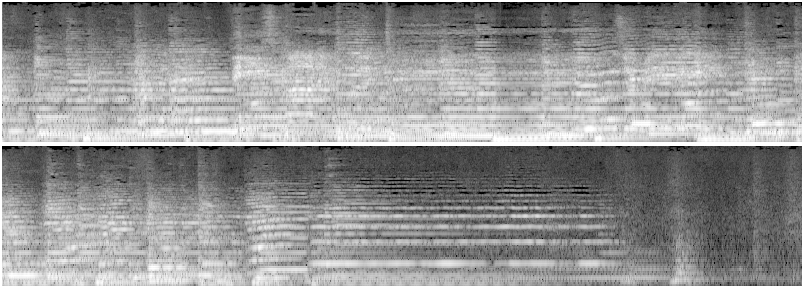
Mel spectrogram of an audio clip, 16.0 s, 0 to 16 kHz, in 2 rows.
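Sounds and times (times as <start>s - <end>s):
fiddle melody: 0.0s - 14.9s
strummed acoustic guitar: 0.0s - 15.0s
plucked upright bass: 0.0s - 15.3s.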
